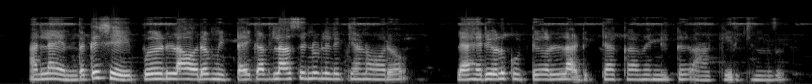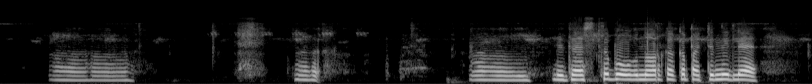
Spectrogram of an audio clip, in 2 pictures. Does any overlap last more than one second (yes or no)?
no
